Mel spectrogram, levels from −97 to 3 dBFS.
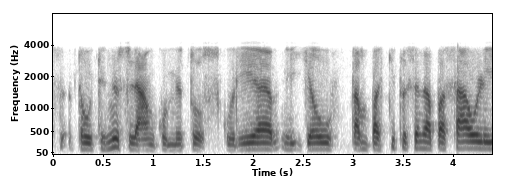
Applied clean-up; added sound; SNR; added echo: none; none; none; none.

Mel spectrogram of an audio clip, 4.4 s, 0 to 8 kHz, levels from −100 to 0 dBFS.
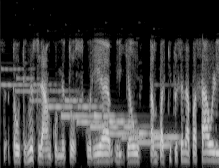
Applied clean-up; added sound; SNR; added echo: classical method spectral subtraction.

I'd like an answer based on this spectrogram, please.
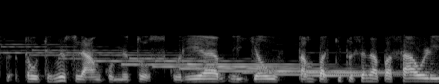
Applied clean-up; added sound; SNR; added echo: none; Mallet percussion; 7 dB; none.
